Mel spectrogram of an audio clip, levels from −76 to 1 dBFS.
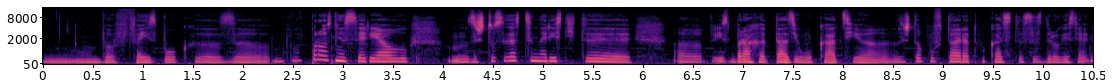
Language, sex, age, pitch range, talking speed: Bulgarian, female, 20-39, 165-210 Hz, 95 wpm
